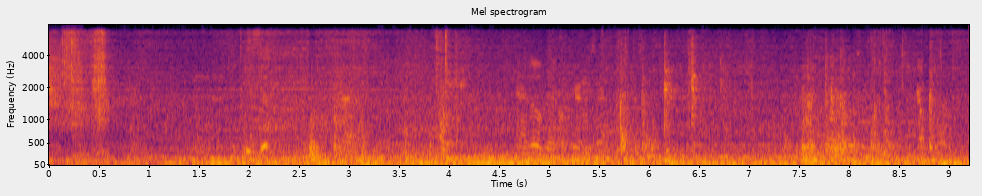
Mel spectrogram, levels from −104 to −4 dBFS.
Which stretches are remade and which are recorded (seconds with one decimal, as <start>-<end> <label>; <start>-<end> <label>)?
0.0-3.5 remade; 3.5-8.7 recorded; 8.7-9.2 remade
